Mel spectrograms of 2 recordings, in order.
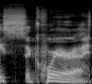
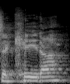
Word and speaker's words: Sequeira: This is Anthony Sequeira. Did I pronounce that right? You did, yes. Awesome. In Welcome. Portugal, I guess it's pronounced Sequeira, but I just go with something a little easier.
